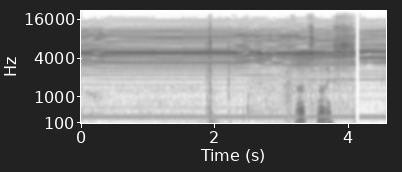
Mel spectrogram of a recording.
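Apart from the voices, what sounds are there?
warning buzzer in Mercedes W124 500E car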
